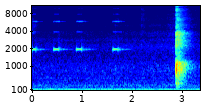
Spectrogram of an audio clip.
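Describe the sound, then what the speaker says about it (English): A kitchen timer is set for 30 minutes, giving several short, faint, evenly spaced beeps over a low appliance hum, then a sharp louder clack. "I will set my timer for 30 minutes."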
